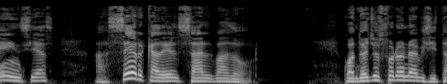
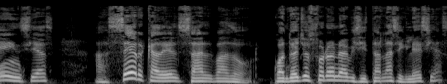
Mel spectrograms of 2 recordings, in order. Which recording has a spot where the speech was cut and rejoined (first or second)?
second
